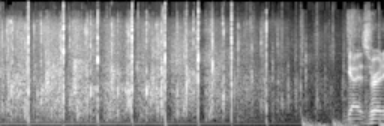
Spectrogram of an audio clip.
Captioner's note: applause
